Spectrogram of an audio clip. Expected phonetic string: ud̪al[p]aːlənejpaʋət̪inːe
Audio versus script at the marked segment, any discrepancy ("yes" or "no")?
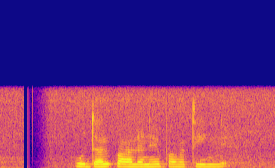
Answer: no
